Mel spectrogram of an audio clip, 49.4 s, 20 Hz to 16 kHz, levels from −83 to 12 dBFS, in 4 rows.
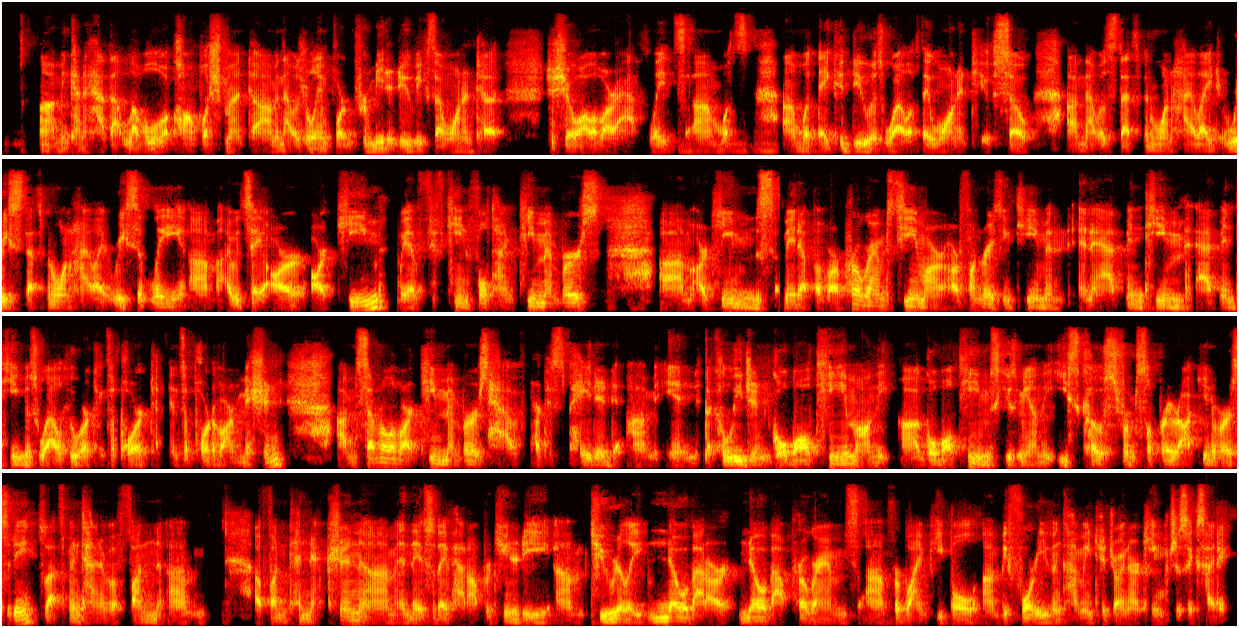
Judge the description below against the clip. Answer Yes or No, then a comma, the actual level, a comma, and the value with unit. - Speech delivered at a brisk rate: Yes, fast, 210 wpm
